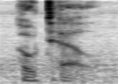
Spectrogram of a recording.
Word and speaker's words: Hotel: The H is always pronounced clearly, a rule to make sure it's never missed.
